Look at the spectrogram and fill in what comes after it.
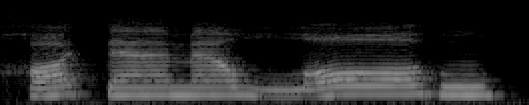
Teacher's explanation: So if we have a letter that comes before the name of Allah that has a fatha or a dhamma, then the lam in the name of Allah is going to be elevated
